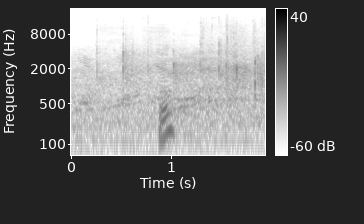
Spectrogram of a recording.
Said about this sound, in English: Are you clapping?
